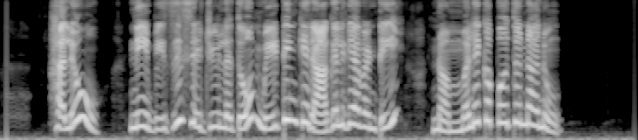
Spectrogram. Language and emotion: Telugu, surprised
